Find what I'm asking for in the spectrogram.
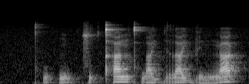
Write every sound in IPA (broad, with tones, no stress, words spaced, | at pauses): kʰu˨˩k̚ŋu˦˥k̚ su˨˩k̚tʰa˥˩n kʰwa˦˥jpra˥˩jbe˨˩n ŋa˥˩k̚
